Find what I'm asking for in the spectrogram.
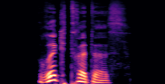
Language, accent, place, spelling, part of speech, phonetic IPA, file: German, Germany, Berlin, Rücktrittes, noun, [ˈʁʏkˌtʁɪtəs], De-Rücktrittes.ogg
- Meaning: genitive singular of Rücktritt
